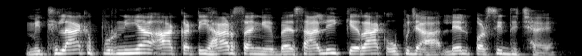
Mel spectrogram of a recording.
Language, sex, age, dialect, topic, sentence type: Maithili, female, 18-24, Bajjika, agriculture, statement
